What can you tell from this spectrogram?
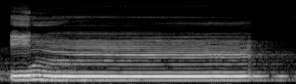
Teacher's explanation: نون مشدد ہے، نون کے اوپر تشدید ہے، جس نون پہ تشدید ہو اس کو نون مشدد کہتے ہیں۔ نون مشدد میں غنہ ہوتا ہے، یعنی نون کی آواز کو ناک میں لے جا کر گنگناتے ہیں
